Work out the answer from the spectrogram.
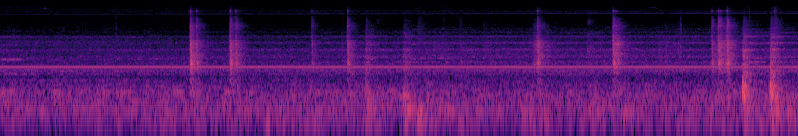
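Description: Inside a JR electric train: a steady high hum with scattered sharp clicks and knocks, the loudest of them bunched together near the end.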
